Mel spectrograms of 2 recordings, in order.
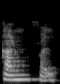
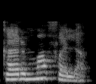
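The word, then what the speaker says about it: कर्मफल: Little, complete sounds are becoming half, like kanfal. It's not kanfal, karma phala.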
